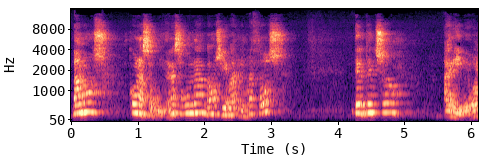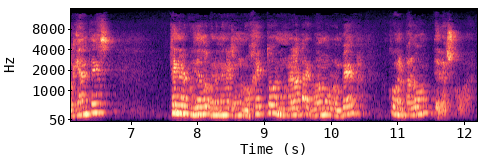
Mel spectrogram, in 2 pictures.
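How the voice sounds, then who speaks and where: A man's voice: extremely high pitch, big pitch swings. Man counting reps in a very echoey room. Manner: counts repetitions aloud and gives brisk encouraging cues. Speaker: fitness instructor. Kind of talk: guided exercise class. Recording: very echoey room, voice distant from mic.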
